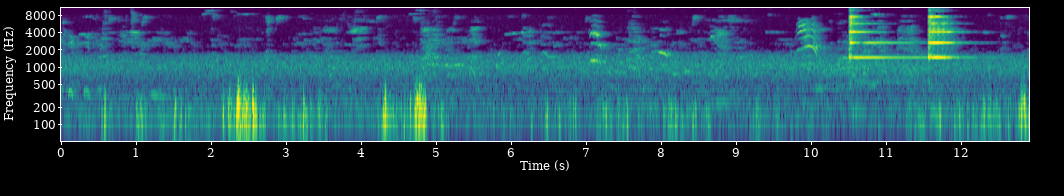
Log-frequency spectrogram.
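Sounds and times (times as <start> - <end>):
small birds chirping: 0.0 - 10.4.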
